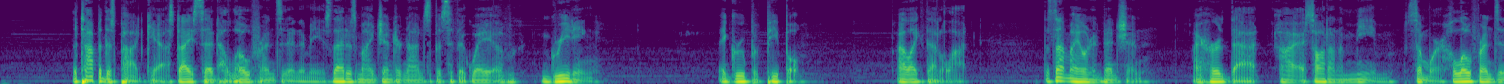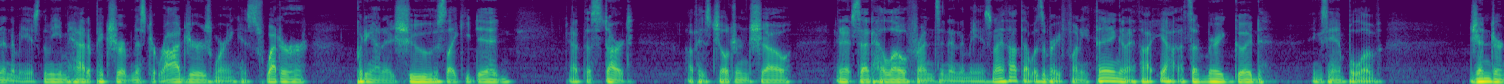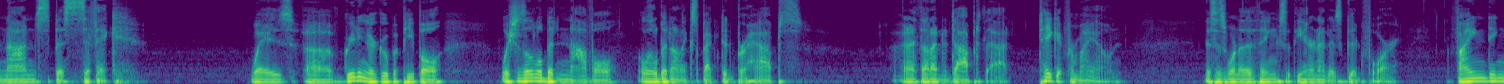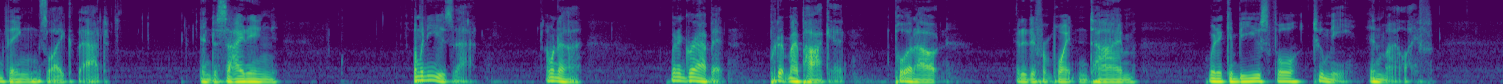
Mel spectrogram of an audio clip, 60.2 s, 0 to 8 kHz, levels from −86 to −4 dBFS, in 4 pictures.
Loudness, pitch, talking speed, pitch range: -22 LUFS, 100 Hz, 185 wpm, 90-110 Hz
